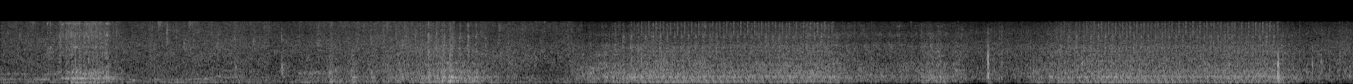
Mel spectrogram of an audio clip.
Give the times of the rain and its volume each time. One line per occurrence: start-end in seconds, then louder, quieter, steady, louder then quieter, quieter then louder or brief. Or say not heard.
0.0-13.4 steady.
